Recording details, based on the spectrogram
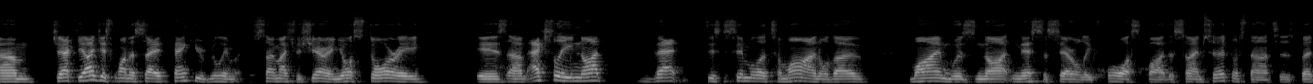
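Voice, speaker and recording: With an Australian accent, a man speaks at a medium pitch and a moderate pace, his intonation fairly even. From Australia, Melbourne. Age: 60s. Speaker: storyteller. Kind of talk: storytelling.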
